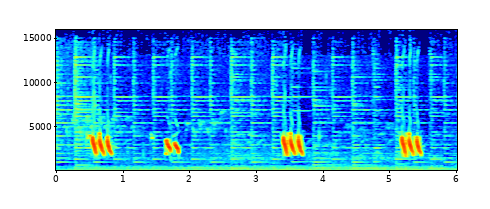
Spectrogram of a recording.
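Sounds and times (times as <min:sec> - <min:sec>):
short-billed dowitcher calling with quick whistled notes: 0:00.4 - 0:02.0, 0:03.3 - 0:03.8, 0:05.1 - 0:05.6.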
